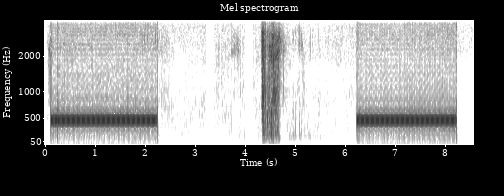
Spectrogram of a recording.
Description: Ringback tone (North America), 440 + 480 Hz.
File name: out- - - - - .45260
